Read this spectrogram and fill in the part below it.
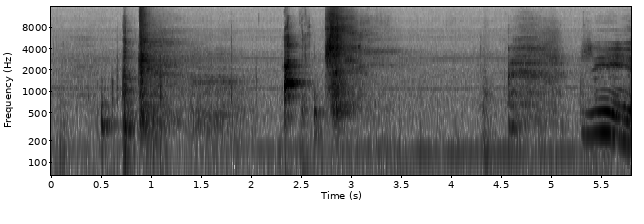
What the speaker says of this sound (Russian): Ты чихаешь?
